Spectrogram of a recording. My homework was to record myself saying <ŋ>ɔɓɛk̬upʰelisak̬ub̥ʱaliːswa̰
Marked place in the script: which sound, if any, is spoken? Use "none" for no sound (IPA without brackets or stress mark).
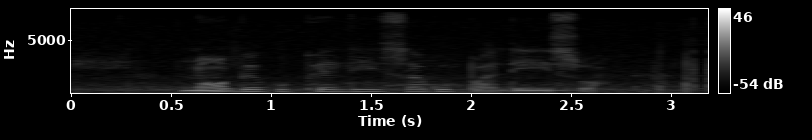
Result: n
